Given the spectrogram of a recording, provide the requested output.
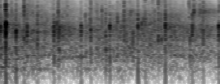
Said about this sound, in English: Go ahead, guys. Give them a round of applause to go back to their seats.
